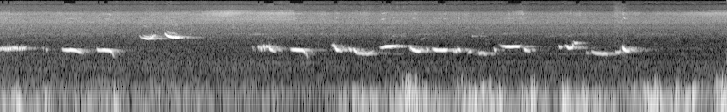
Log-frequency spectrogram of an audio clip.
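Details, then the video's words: Butcherbird in Australia giving a run of rich, fluted whistles, short notes sliding up and down in loose phrases, over a steady low rumble of wind or distant traffic. "Butcher bird"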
